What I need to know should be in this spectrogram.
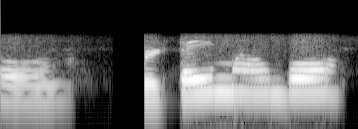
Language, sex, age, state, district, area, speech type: Malayalam, female, 30-45, Kerala, Kollam, rural, conversation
